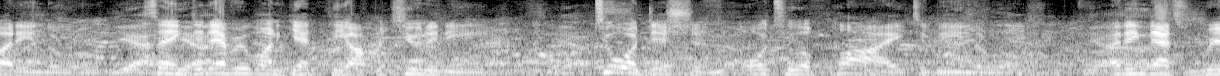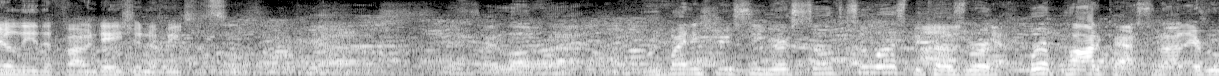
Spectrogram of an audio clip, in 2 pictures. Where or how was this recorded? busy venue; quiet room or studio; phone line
busy venue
